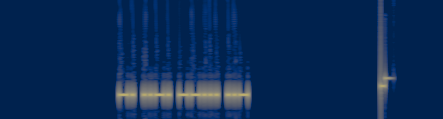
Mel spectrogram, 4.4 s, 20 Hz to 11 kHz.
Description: Morse code, heard as a keyed tone, about 40 wpm, 700 Hz. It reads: NF7U
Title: USA Call Signs - 4 Characters - 4x Character Spacing - 40wpm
